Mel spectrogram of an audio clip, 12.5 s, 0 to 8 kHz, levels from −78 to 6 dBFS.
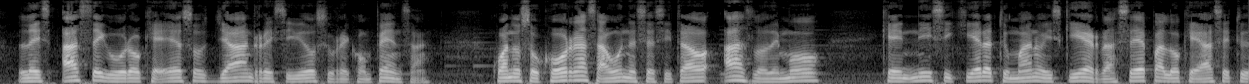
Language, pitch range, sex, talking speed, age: English, 100-125 Hz, male, 135 wpm, 50-69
